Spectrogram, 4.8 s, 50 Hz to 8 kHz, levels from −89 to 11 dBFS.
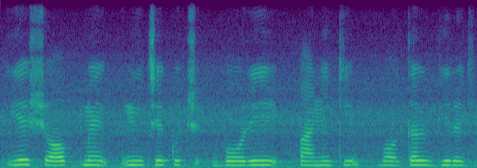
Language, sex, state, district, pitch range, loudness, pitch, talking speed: Hindi, female, Bihar, Gaya, 195-205 Hz, -17 LUFS, 200 Hz, 140 wpm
